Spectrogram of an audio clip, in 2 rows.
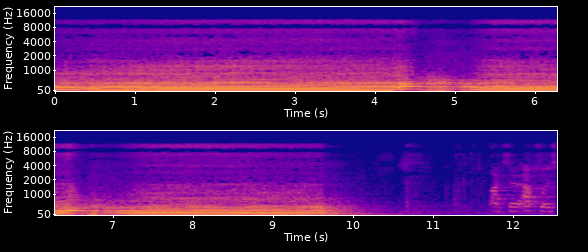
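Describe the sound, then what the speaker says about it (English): A BMW M240i's engine, already warm, idles with a deep steady rumble, revs up twice with brief dips, then cuts off near the end, leaving quiet with faint sounds. "I'll just give the car a quick start here just so you can hear the tune that these cars play"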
